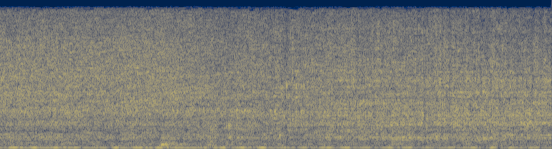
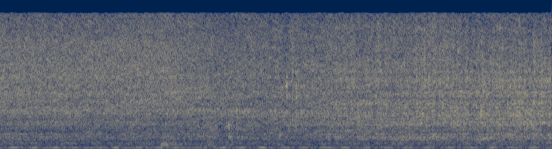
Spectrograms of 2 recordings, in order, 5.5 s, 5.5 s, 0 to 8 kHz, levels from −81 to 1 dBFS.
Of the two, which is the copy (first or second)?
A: second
